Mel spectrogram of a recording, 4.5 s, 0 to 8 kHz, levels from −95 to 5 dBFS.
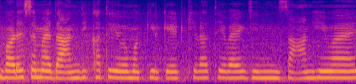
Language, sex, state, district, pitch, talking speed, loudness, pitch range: Chhattisgarhi, female, Chhattisgarh, Bilaspur, 235 Hz, 160 wpm, -23 LUFS, 230-240 Hz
